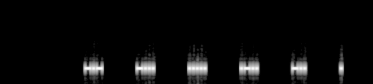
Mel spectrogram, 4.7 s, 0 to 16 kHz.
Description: Morse code, heard as a keyed tone, about 47 wpm, spaced as for 17 wpm, 700 Hz. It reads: KB5LDE
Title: USA Call Signs - 6 Characters - 6x Character Spacing - 50wpm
